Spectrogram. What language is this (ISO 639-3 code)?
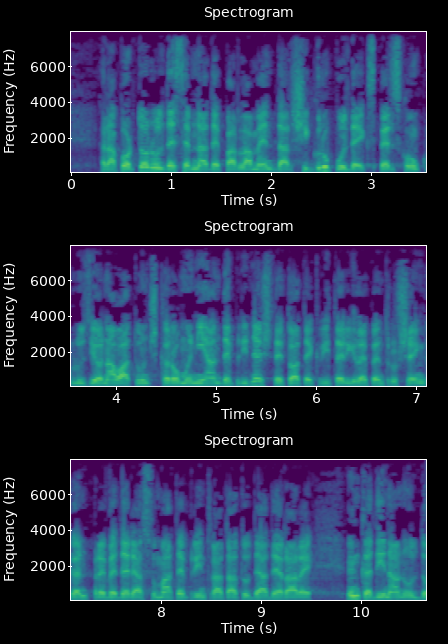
ron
